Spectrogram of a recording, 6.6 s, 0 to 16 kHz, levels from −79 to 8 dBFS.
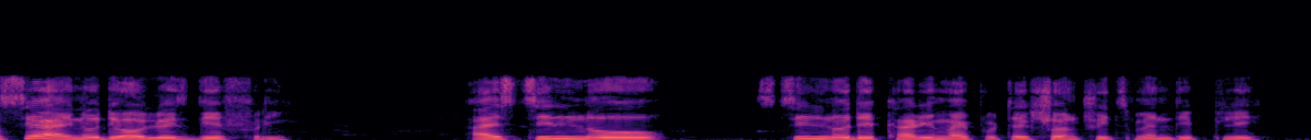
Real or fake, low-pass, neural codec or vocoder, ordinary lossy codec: fake; 7.2 kHz; codec, 16 kHz, 4 kbps, FreqCodec, larger model; none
